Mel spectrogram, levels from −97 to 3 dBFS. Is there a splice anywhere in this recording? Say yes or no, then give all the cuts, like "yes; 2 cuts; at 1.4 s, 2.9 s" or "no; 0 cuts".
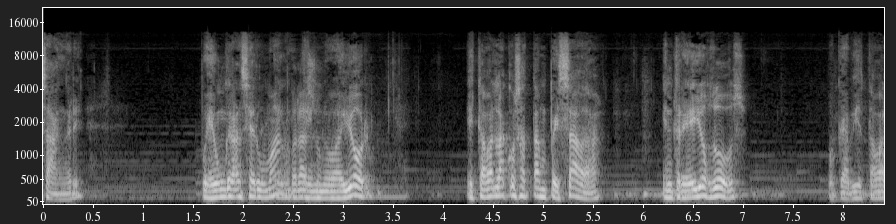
yes; 1 cut; at 2.6 s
